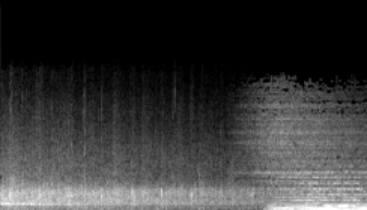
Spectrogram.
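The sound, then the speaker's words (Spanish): An audience claps and cheers for the Lord in a steady burst of applause and shouts of joy, then a swell of low musical sound joins in partway through, making the sound fuller and louder. “Vamos a dar un aplauso, un grito de júbilo al Señor.”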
